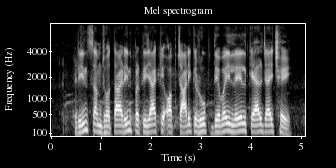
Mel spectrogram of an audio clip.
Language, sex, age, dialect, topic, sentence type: Maithili, male, 18-24, Eastern / Thethi, banking, statement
